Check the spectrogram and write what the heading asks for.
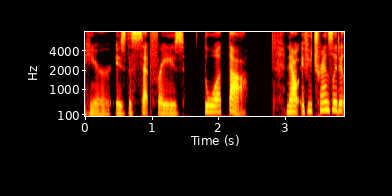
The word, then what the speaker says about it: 多: For 多, make sure you really round your lips to get that clean O vowel sound.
